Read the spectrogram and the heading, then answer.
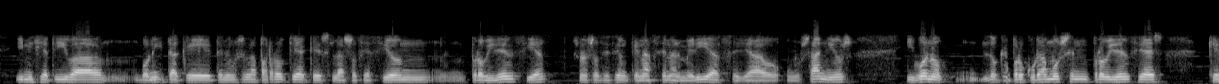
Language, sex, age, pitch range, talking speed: Spanish, male, 40-59, 95-115 Hz, 155 wpm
